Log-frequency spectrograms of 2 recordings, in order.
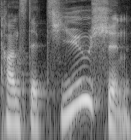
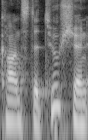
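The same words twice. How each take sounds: First: The middle syllable is said like 'tyoo'. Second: The middle syllable is said like 'too'. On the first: The speaker calls it right. "it's constitution" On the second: The speaker calls it wrong. "it's not constitution"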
